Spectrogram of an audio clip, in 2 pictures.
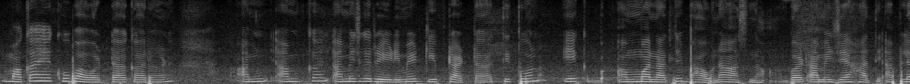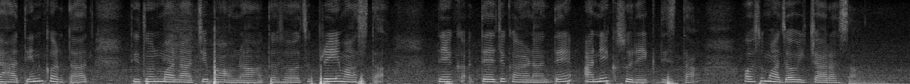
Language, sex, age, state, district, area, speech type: Goan Konkani, female, 18-30, Goa, Salcete, urban, spontaneous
